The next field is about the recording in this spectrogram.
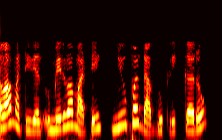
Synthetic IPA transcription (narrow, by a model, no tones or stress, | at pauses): əʋaməʈiɾjəlumeɾʋamaʈenjupəɾɖabuklikːəɾo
